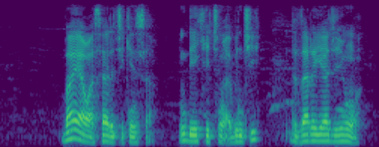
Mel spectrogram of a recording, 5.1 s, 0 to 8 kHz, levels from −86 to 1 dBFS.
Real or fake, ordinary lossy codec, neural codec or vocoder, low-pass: real; AAC, 48 kbps; none; 7.2 kHz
